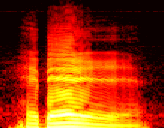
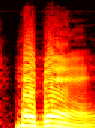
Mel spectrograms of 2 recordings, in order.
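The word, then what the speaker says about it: הֶבֶל: 헤벨. 네, 발음 좋으십니다. 헤벨.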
